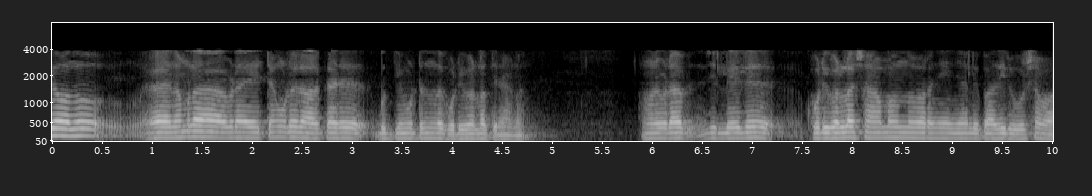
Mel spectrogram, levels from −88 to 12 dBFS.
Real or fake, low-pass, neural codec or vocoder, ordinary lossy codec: real; 7.2 kHz; none; AAC, 16 kbps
